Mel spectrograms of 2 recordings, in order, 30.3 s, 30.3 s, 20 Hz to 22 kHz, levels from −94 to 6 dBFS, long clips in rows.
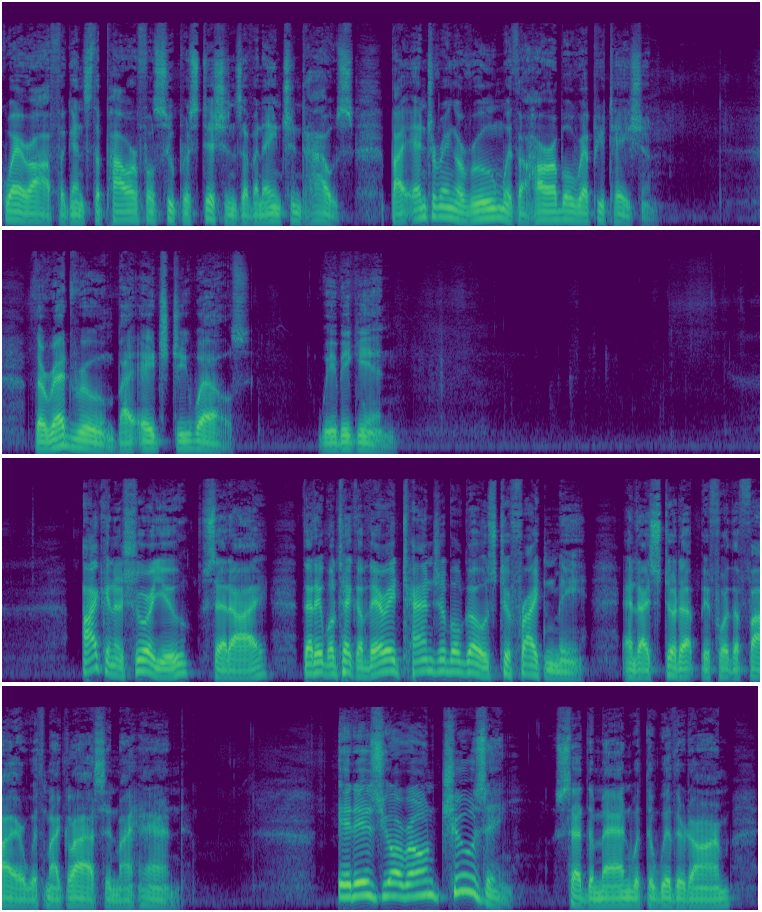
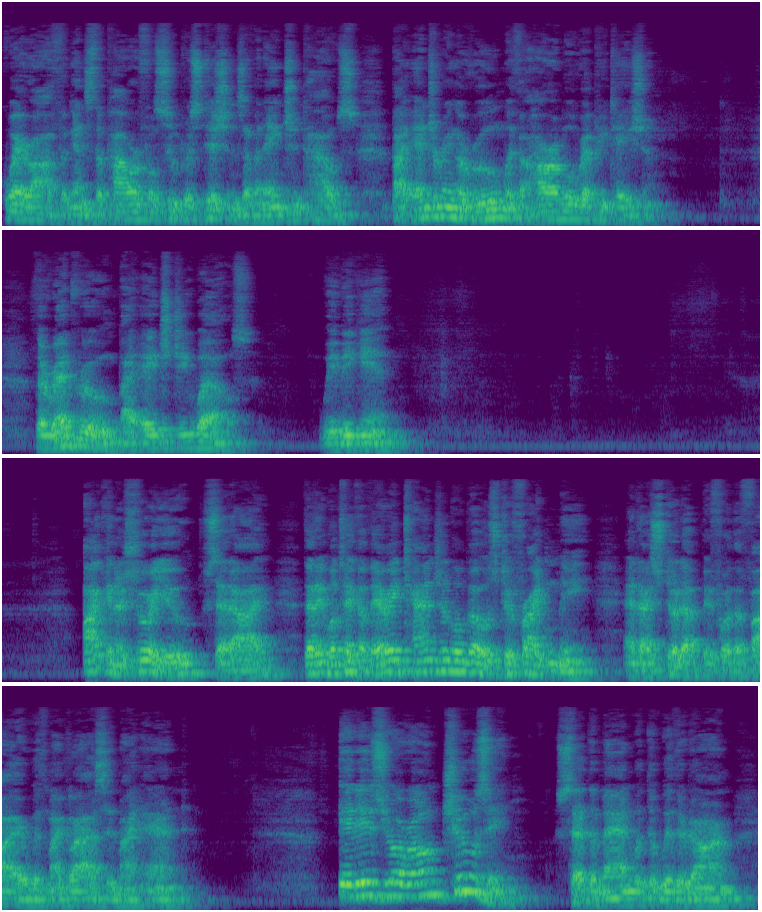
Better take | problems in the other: first | room echo; slight; dies away in 0.6 s // off-mic speech; far

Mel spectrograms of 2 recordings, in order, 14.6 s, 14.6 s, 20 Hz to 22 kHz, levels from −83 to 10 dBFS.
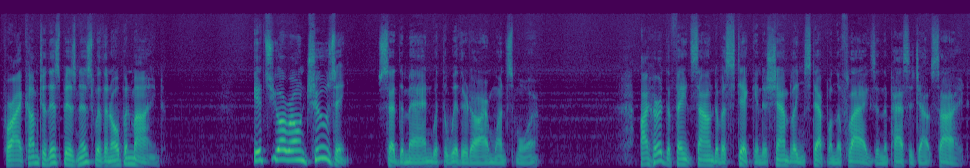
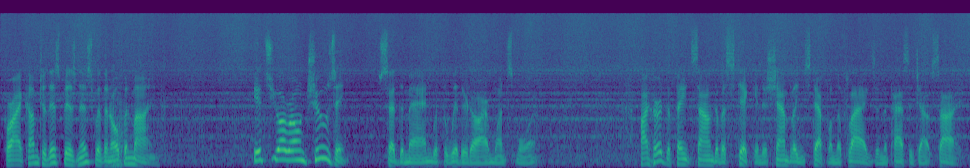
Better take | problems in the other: first | hiss; loud; throughout; 7 dB below the speech; faint in the first

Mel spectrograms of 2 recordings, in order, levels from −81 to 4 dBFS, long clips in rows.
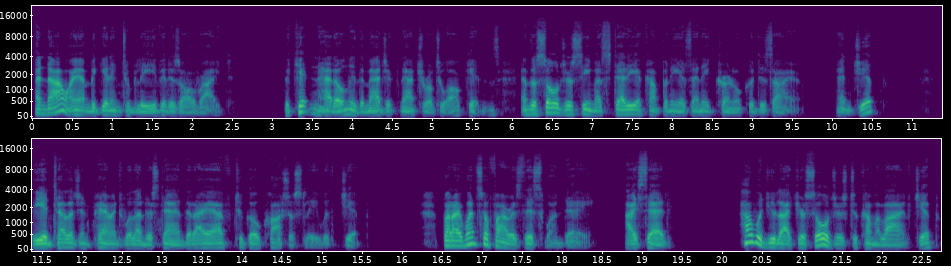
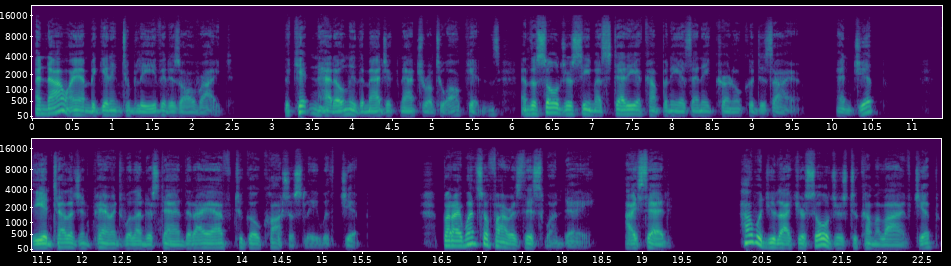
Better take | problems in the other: second | muffled; slightly; fading above 3 kHz

